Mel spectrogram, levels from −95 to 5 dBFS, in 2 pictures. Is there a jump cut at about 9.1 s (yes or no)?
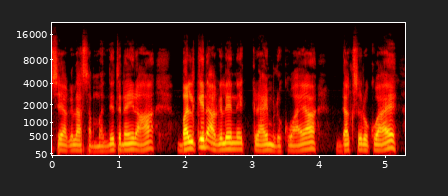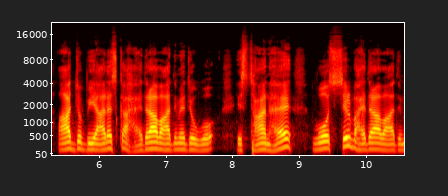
no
